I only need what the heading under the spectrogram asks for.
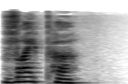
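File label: "viper", English, British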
